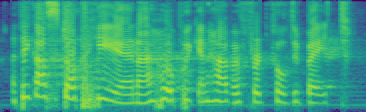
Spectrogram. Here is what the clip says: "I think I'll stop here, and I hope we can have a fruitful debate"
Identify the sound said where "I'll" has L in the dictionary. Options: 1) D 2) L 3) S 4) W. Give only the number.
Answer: 2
